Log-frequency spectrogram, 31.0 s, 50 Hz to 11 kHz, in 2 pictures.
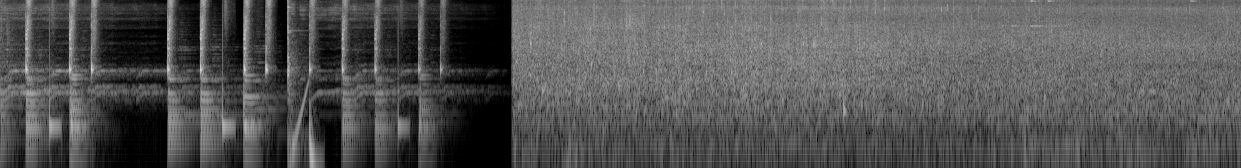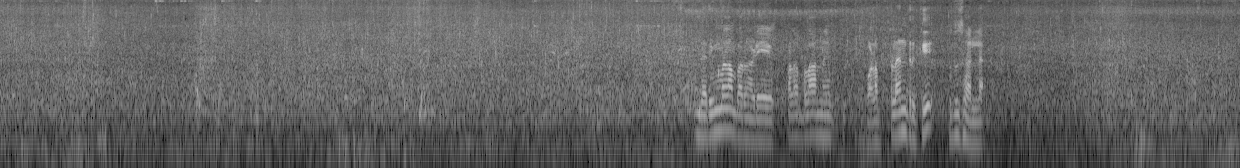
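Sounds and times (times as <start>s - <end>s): stream water rushing: 6.4s - 31.0s.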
